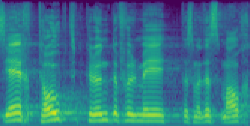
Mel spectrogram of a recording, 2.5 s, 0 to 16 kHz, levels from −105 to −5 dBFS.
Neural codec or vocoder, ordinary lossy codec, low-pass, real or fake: none; none; 14.4 kHz; real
